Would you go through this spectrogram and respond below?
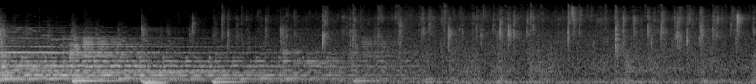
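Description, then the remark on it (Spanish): A persistent light drizzle, falling for several days over the fishing town of Caibarién at dawn, patters steadily on a surface, with scattered sharper drops throughout; a soft tonal hum at the start fades away, and no one speaks. “Una pertinaz llovizna hace varios días mantiene la ciudad paralizada para los pescadores, tiempo que aprovechan para revisar los avíos de pesca y reunirse para comentar los últimos sucesos ocurridos en alta mar.”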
